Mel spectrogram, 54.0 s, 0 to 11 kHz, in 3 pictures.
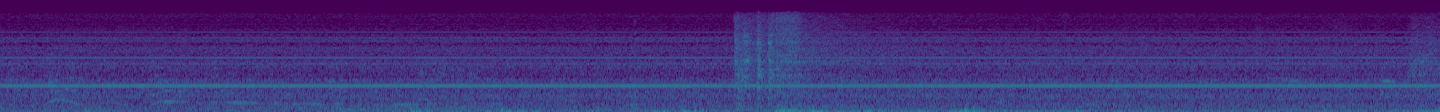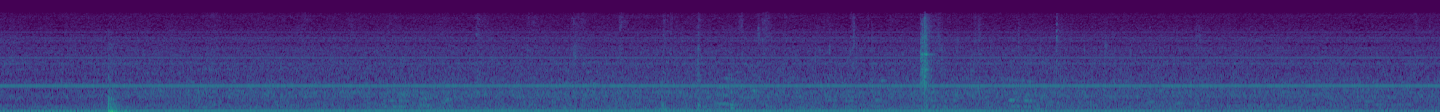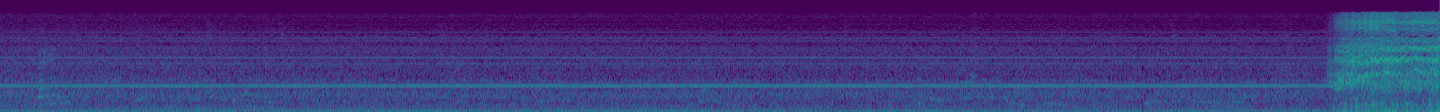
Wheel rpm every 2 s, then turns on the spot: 0, 0, 0, 0, 0, 0, 0, 0, 0, 0, 0, 0, 0, 0, 0, 0, 0, 0, 0, 0, 0, 0, 0, 0, 0, 0, 90.
none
